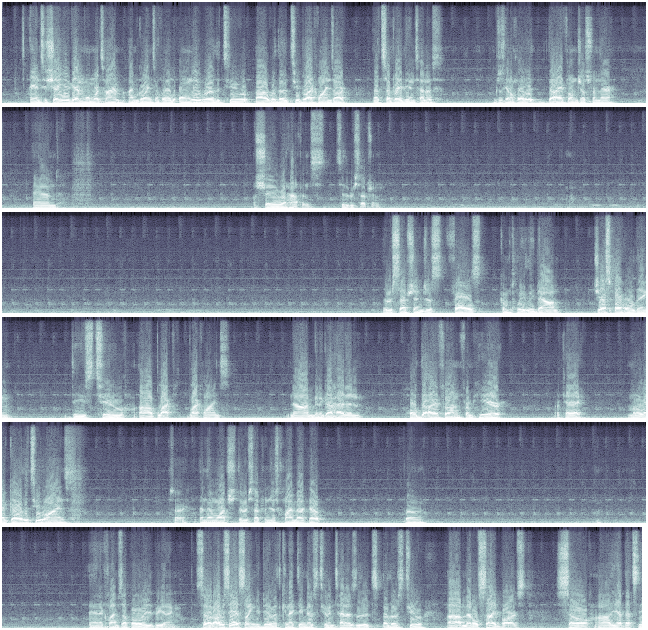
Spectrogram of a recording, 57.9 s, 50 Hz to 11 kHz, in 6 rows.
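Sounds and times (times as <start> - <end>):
faint pulses: 0.0 - 52.7
low hum with hiss: 0.0 - 57.9.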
